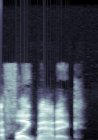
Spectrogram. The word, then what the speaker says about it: phlegmatic: This adjective always refers to behavior, and it is pronounced differently, giving full weight to the G. How did you say it? Phlegmatic? – Yeah, phlegmatic.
